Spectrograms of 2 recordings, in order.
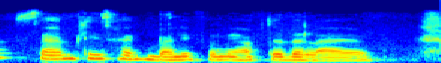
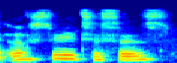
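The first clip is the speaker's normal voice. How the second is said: ordinary delivery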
